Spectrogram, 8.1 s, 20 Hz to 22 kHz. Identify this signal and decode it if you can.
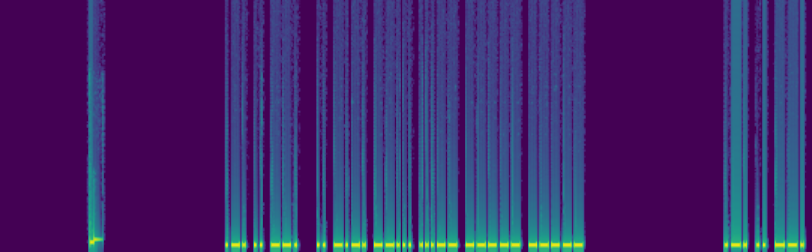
Morse code, heard as a keyed tone, about 36 wpm, 700 Hz. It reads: RIG IC7300 RIG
